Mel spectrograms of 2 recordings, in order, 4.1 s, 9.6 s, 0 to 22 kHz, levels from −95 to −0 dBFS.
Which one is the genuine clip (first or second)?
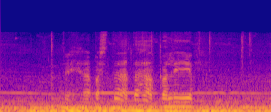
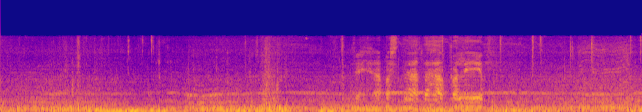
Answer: first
